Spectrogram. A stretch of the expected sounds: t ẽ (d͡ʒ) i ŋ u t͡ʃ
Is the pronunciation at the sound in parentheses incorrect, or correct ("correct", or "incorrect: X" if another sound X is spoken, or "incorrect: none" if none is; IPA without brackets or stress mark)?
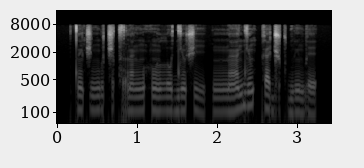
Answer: incorrect: t͡ʃ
